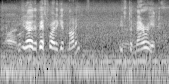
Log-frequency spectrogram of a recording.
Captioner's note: laughs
